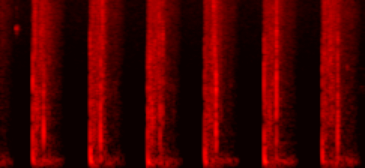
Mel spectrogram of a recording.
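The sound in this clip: Footsteps walking downhill outdoors, six firm, evenly spaced steps in a regular rhythm, each a short crunchy thud with quiet gaps between them.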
